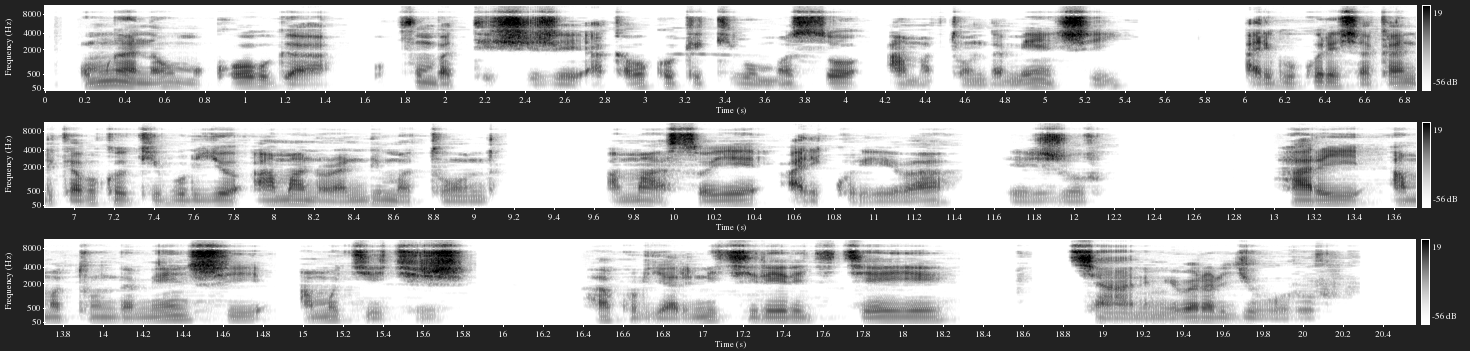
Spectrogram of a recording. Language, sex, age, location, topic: Kinyarwanda, male, 25-35, Kigali, agriculture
